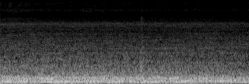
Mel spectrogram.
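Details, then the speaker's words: 1998 Jeep Cherokee after blower motor replacement, first test: steady, low, even whir of air, no squeal, rattle or ticking, very quiet. Normal blower motor operation. "take a look out here. Jeez, is that quiet or what"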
